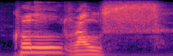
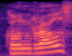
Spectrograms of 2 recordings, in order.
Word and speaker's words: Kohlrausch: I have tried several times to find out the exact pronunciation. Kohlrausch, like this. Kohlrausch law, and we know I will show you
